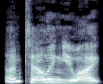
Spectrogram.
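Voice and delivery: put-on a terrified skinny kid blurting out a plea; boy with a pistol in his mouth pleading, panicked.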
